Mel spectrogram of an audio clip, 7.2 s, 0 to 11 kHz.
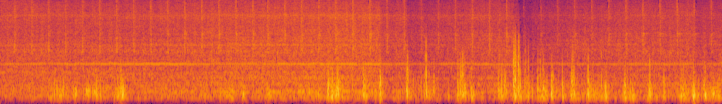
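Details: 1998 Chevrolet Tahoe 5.7 V8 idling with uneven knocks over a steady hum, loudest late in the clip, after an intake gasket replacement; now has low oil pressure, internal knock of unknown cause.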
